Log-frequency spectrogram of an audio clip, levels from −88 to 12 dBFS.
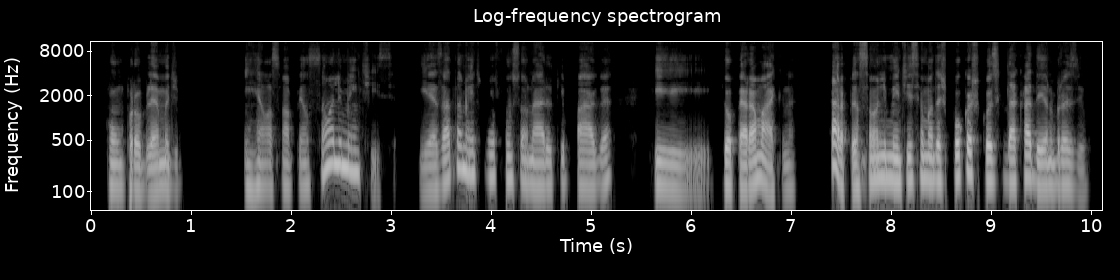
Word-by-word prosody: com 120 -1 0
um 115 - -5
problema 110 +1 0
de 115 +1 -16 0.6
em 120 - -5
relação 120 +1 -6
à - - -5
pensão 125 - -3
alimentícia 215 -6 +1 0.2
e 110 +1 -8
é - - -1
exatamente 170 - 0
meu 155 - -1
funcionário 130 -4 -1
que 135 +1 -10
paga 125 +2 -4 0.4
que 120 -3 -3
que - - +2
opera 120 -1 +4
a - - +3
máquina. 115 -5 -2 0.3
Cara, - - +6
pensão 120 +2 0
alimentícia 145 -1 +2
é - - +3
uma 145 - +3
das 145 -1 +2
poucas 170 +2 +3
coisas 140 0 +3
que 150 - -24
dá 135 -1 +3
cadeia 135 -5 +3
no 125 - 0
Brasil. 120 -5 -3
125 Hz, 200 wpm, -25 LUFS, 120-145 Hz, 0.6 s, Cara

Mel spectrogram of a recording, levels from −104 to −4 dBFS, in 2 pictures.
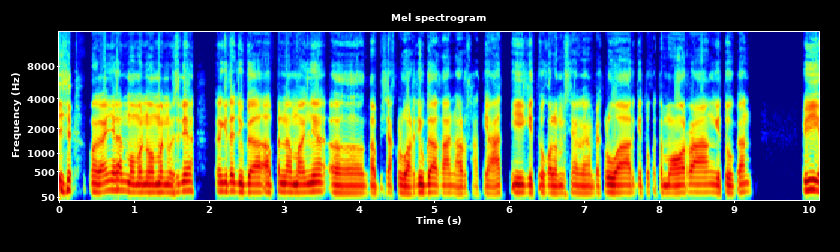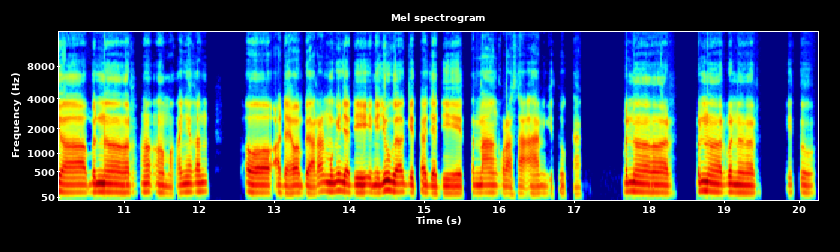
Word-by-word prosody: iya, 170 0 +3 0.2
makanya 135 +3 +1
kan 155 - -1
momen-momen 125 -1 +2
maksudnya 130 +5 0 0.3
kan 140 - +1
kita 140 +1 +2
juga, 130 -1 +2
apa 130 -2 -1
namanya, 130 +2 +2
eee, 115 -1 -1
nggak 115 0 -2
bisa - - -5
keluar 115 -2 +1
juga 125 +1 +2
kan 115 -1 -2
harus 105 0 -3
hati-hati 115 +3 -1
gitu, 115 -3 -2
kalo 115 -1 +1
misalnya 115 0 -4
sampe 110 - -5
keluar 120 -1 +2
gitu, 120 -1 -7
ketemu 115 -1 -3 0.2
orang, 125 0 +1
gitu 120 0 0
kan, 135 +4 -3 0.7
iya, 130 -6 +4
bener, 130 -2 +2
heeh, 130 -1 -3
makanya 120 +5 -3
kan, 135 - 0 0.6
eee, 120 -2 +3
ada - - -3
yang - - 0
hewan 120 -1 +1
peliharaan 115 +6 0
mungkin 145 +2 +2
jadi 125 0 -1 0.2
ini 120 - 0
juga 145 0 +4
kita 125 -2 -2
jadi 110 0 -1
tenang, 120 0 -1
perasaan, 110 0 -3
gitu, 110 +1 -13
Kak. 100 0 -14 0.5
Bener 125 -5 +1 0.2
bener 145 -3 +2
bener, 120 -2 +1 0.4
itu. 120 -1 -8
125 Hz, 155 wpm, -14 LUFS, 115-130 Hz, 0.7 s, iya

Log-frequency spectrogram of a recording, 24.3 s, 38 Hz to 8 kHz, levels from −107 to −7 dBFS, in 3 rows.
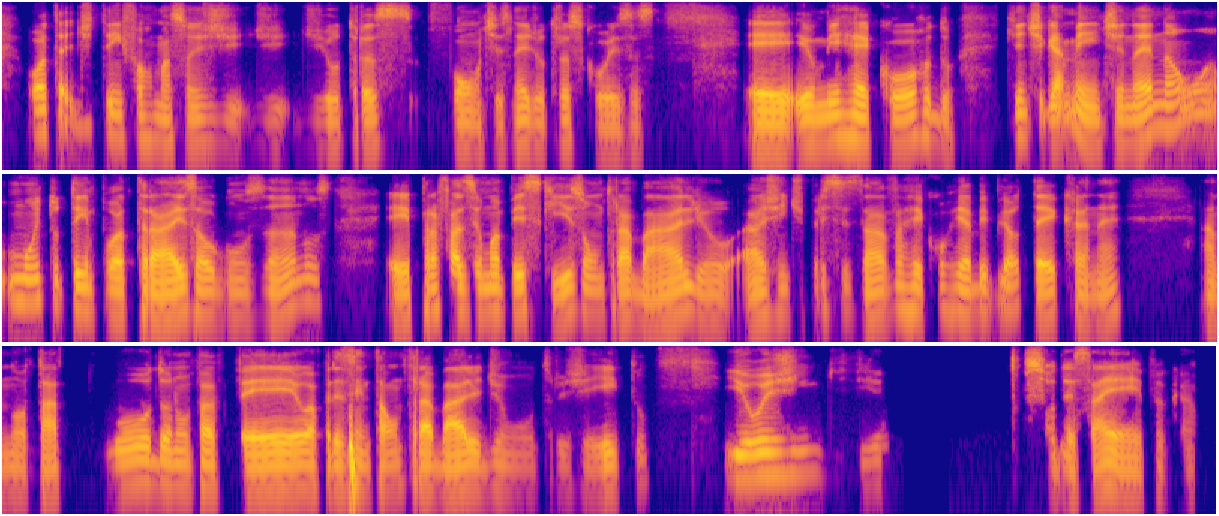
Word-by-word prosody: ou - - +1
até 130 - +2
de 160 0 -7
ter - - -2
informações 100 -2 -3
de 95 -3 -8
de - - -17
de 90 +1 -16
outras 90 +1 -1 0.2
fontes, 85 -2 -3
né, 95 +1 0
de 90 - -7
outras 95 +2 -4
coisas. 75 -2 -6 0.6
Eh, 85 -1 +6
eu 100 - +3
me 105 +3 +2
recordo 105 -1 +1 0.3
que - - -2
antigamente, 95 0 +3
né, 95 +1 +5
não 145 -6 -3
há - - -11
muito 140 -1 -2
tempo 110 -4 0
atrás, 90 +1 +5
há - - +3
alguns 95 -2 -4
anos, 125 +9 -5 0.3
eh 90 - +3
pra 105 -2 0
fazer 110 0 +3
uma 110 0 +1
pesquisa 105 +1 0
ou 100 - -4
um - - -10
trabalho, 90 +1 0
a 90 +1 +1
gente 105 +2 -5
precisava 95 +4 -3
recorrer 110 -1 -2
à - - +1
biblioteca, 105 - 0
né, - - -6 0.5
anotar 85 0 -3 0.3
tudo 105 +1 0
no 95 0 -4
papel, 90 0 +4
apresentar 90 0 +1
um 90 +1 -5
trabalho 90 -1 +3
de 95 +2 -11
um 85 - -15
outro 85 +1 -20
jeito. 85 +1 -7 0.5
E 125 - 0
hoje 135 +2 +2
em 145 0 -18 0.2
dia 105 +2 -18 0.9
sou - - +4
dessa - - 0
época. 75 -2 -3
95 Hz, 155 wpm, -25 LUFS, 90-110 Hz, 0.9 s, Eh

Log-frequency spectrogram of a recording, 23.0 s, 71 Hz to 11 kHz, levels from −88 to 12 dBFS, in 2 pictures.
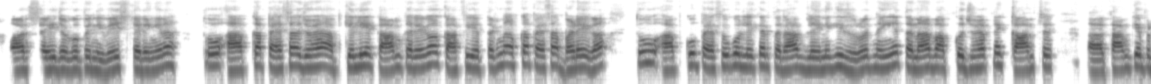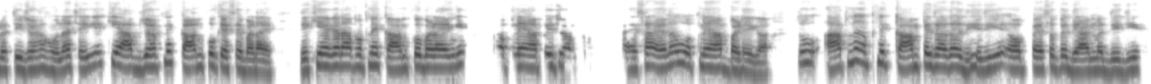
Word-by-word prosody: और 165 +1 +3
सही 170 0 -1
जगहों 175 0 -2
पे 180 - -3
निवेश 165 +3 -3
करेंगे 170 +1 0
ना, 220 0 +2 0.3
तो 215 +1 +1
आपका 165 +6 +3
पैसा 180 +5 +2
जो 190 -1 -2
है 200 - +3
आपके 195 -1 0
लिए 210 +2 +2
काम 165 +3 +2
करेगा 190 +3 0
और 235 - +1
काफ़ी 165 +4 0
हद 180 -2 -3
तक 185 - -2
ना 235 - 0
आपका 225 +1 +1
पैसा 205 -1 0
बढ़ेगा। 185 +3 +1 0.3
तो 255 +2 -1
आपको 165 +2 0
पैसों 190 +1 +1
को 220 - +2
लेकर 200 +1 -2
तनाव 180 +1 +2
लेने 175 +1 -2
की 205 +1 -1
ज़रूरत 170 +3 -2
नहीं 190 +1 -2
है। 230 - 0
तनाव 190 +1 +3
आपको 185 +2 0
जो 180 0 -7
है - - +1
अपने 225 +3 -1
काम 165 +2 +3
से 205 - -2 0.4
अ, 150 -1 +2
काम 170 +1 +3
के 210 - +1
प्रति 175 -2 -2
जो 170 - -2
है 185 +2 -3
होना 170 +2 0
चाहिए 190 +5 -4
कि 240 - 0
आप 190 -3 +4
जो 195 +3 +1
है, 200 - +2
अपने 255 +6 -2
काम 180 +3 +4
को 220 +2 +1
कैसे 180 -3 0
बढ़ाएँ। 155 -3 +2 0.3
देखिए, 160 +8 0
अगर 215 0 +4
आप 210 -1 +3
अपने 220 +2 0
काम 170 +1 +3
को 205 +3 +1
बढ़ाएँगे, 195 +2 +3
तो 330 +7 -6
अपने 210 -1 +1
आप 190 -1 +2
ही 215 - +2
जो 210 0 -1 0.6
पैसा 170 +6 +1
है 190 -2 +2
ना, 230 - -1
वो 250 -2 +2
अपने 210 -1 -3
आप 190 0 +3
बढ़ेगा। 150 -6 -1 0.3
तो 255 +1 -2 0.2
आप - - +3
ना 295 +2 +1
अपने 250 0 -2
काम 185 +3 +4
पे 220 - +4
ज़्यादा 200 -1 +3
दीजिए 175 +6 -2
और 175 - +3
पैसों 180 +2 0
पे 190 +1 -1
ध्यान 155 -1 +2
मत 165 -1 -1
दीजिए 155 +2 -4
185 Hz, 240 wpm, -23 LUFS, 170-210 Hz, 0.6 s, आप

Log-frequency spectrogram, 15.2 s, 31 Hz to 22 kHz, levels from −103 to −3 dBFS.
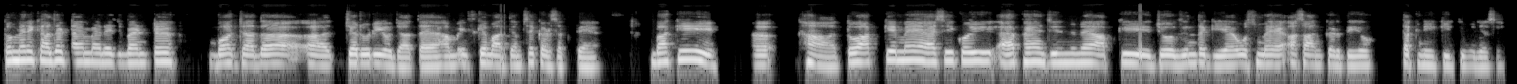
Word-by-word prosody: तो 190 - +3
मेरे 200 0 +5
ख़्याल 190 -1 +2
से 200 +1 +3
टाइम 180 -1 -1
मैनेजमेंट 170 0 0 0.5
बहुत 160 +1 0
ज़्यादा 155 0 0 0.2
अ, 150 -2 -1 0.2
ज़रूरी 160 -1 +3
हो 145 -2 +1
जाता 125 +1 -1
है। 135 - +1
हम 140 +1 -1
इसके 155 +2 -1
माध्यम 145 -1 -2
से 170 +2 -3
कर 150 -4 -2
सकते 130 0 -6
हैं। 125 0 -3 0.6
बाकी 180 0 +4 0.5
अ, 150 0 +1 0.4
हाँ 140 -7 +1
तो 175 +1 +3
आपके 180 +3 +2
में 200 +1 +3
ऐसी 180 +1 +2
कोई 185 0 +4
एप 170 +1 +2
है, 180 0 +3
जिनने 170 0 +1
आपकी 160 -1 +1
जो 150 -1 +3
ज़िंदगी 150 -2 -1
है 145 0 +1
उसमें 155 +1 -2
आसान 155 -3 -2
कर 140 - -2
दी 135 +1 -3
हो? 140 0 -2 0.3
तकनीकी 140 -3 -3
की 135 +1 -8
वजह 130 0 -5
से। 130 +1 -13
160 Hz, 175 wpm, -22 LUFS, 145-175 Hz, 0.6 s, मेरे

